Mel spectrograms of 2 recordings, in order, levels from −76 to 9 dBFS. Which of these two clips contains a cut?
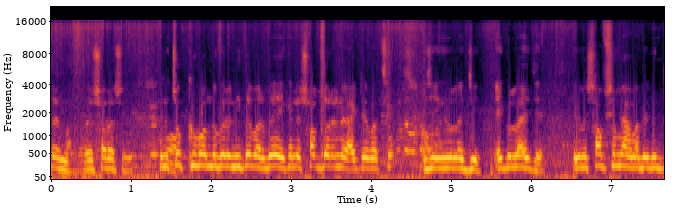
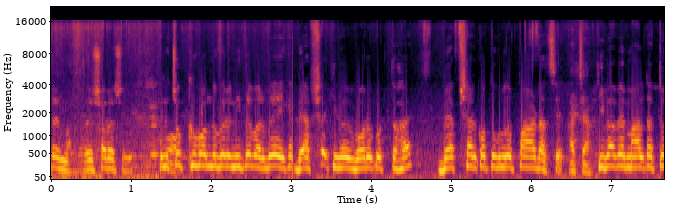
second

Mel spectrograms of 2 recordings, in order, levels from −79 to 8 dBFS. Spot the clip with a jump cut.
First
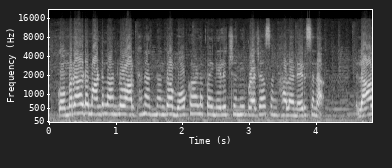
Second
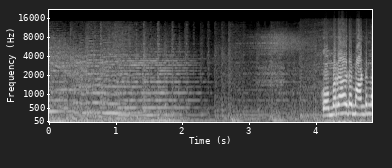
second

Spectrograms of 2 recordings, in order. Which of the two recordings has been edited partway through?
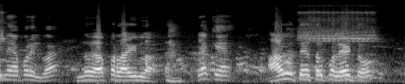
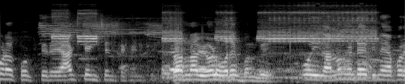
second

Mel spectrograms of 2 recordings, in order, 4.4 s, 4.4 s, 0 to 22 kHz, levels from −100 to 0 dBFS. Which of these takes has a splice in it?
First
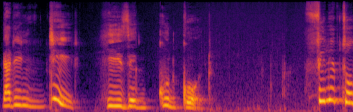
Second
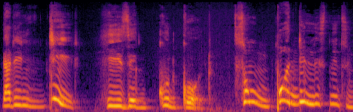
second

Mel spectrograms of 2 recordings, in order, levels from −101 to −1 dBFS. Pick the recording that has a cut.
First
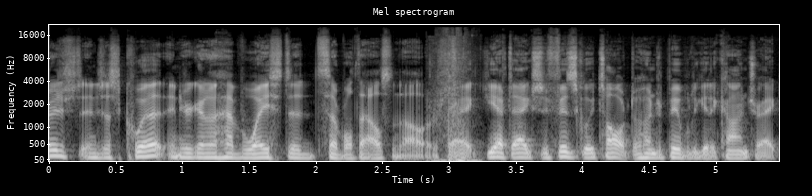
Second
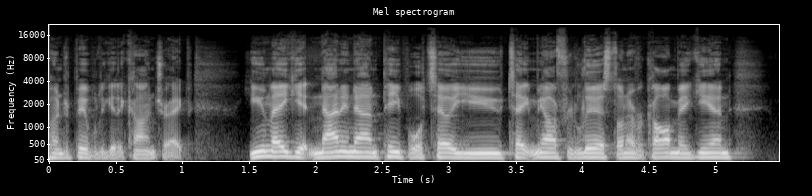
first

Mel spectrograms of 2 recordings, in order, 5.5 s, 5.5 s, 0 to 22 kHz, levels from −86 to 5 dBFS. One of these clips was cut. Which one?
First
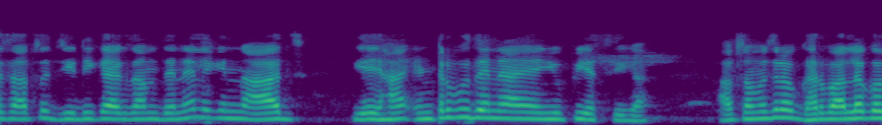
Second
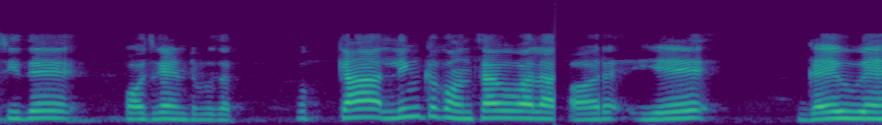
second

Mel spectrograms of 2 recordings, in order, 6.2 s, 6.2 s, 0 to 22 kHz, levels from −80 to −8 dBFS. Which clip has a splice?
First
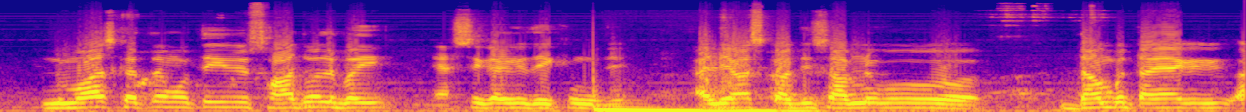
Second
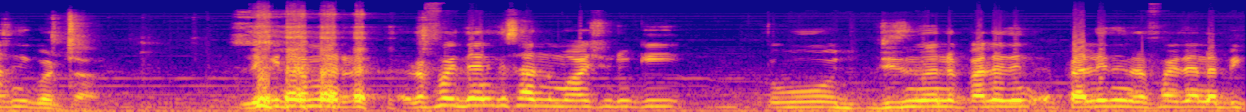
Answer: first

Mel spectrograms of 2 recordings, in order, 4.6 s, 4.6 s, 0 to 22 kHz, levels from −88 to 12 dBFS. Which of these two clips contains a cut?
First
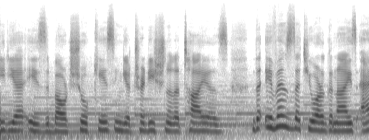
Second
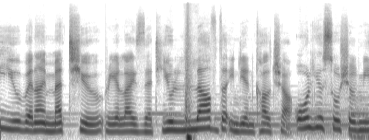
second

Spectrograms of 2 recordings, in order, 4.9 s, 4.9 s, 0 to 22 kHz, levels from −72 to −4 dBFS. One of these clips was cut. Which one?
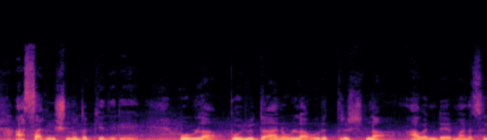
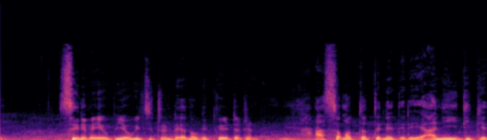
second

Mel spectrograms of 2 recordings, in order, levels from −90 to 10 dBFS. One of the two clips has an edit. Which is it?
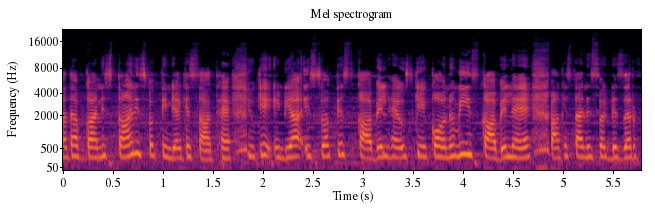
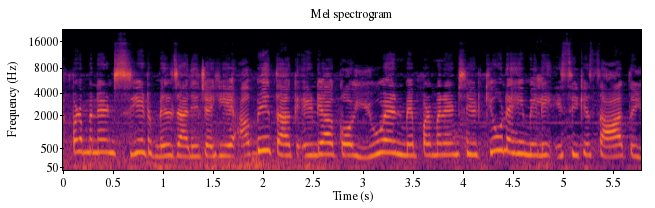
first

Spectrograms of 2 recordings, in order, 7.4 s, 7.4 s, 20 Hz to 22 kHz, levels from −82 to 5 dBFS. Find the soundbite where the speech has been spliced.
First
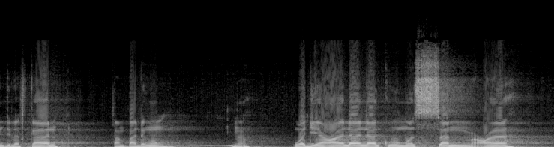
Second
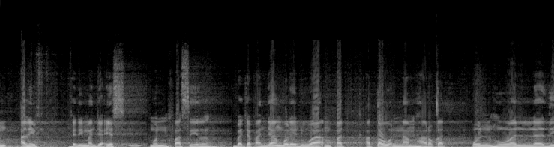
second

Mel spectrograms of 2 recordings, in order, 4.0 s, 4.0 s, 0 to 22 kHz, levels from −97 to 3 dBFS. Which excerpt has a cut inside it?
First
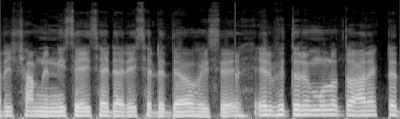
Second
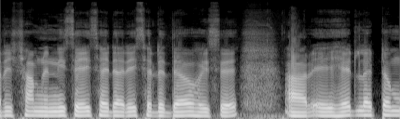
first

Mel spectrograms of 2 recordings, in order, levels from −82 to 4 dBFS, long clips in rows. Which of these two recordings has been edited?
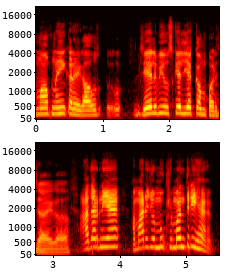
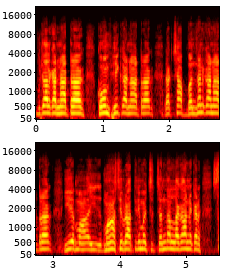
first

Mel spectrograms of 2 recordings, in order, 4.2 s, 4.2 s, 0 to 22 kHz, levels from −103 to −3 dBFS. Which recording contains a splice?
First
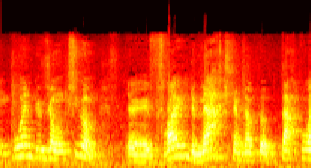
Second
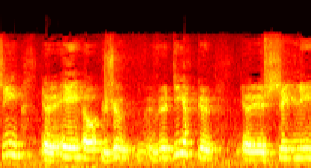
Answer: first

